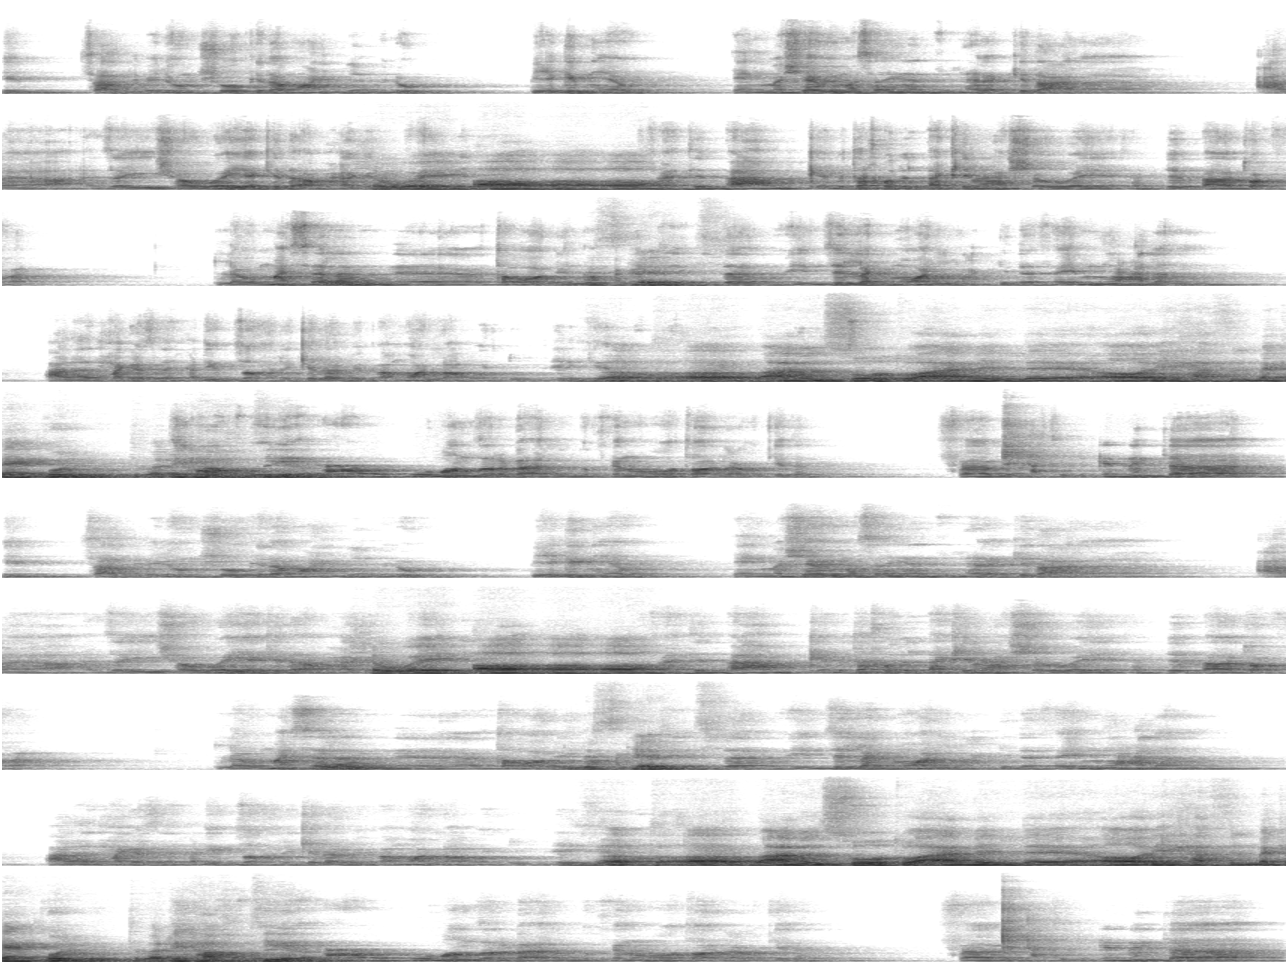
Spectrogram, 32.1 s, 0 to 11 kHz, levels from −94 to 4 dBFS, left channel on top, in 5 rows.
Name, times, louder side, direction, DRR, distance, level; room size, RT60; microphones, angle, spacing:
voice 1, 0.0-2.1 2.6-3.2 3.7-5.8 6.3-8.8 9.7-13.0 13.9-18.9 19.5-23.7 26.6-29.7 30.5-31.9, left 3 dB, 50° left, 4 dB, 0.4 m, -29 dB
voice 2, 8.3-9.7 14.4-14.6 15.7-16.2 22.0-27.2, right 3 dB, 65° right, -3 dB, 0.4 m, -19 dB
4.4 x 2.2 x 2.6 m, 0.92 s
head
